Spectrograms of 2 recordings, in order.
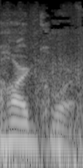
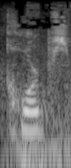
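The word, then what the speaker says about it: Hard Corps: A lot of people really love Contra Hardcore. And yes, that's how you pronounce this. It's not corpse people.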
